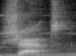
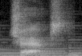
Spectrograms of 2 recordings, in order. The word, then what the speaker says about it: chaps: So I looked into it myself, and it appears that it's probably actually pronounced shaps, which is still very difficult for me to say.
